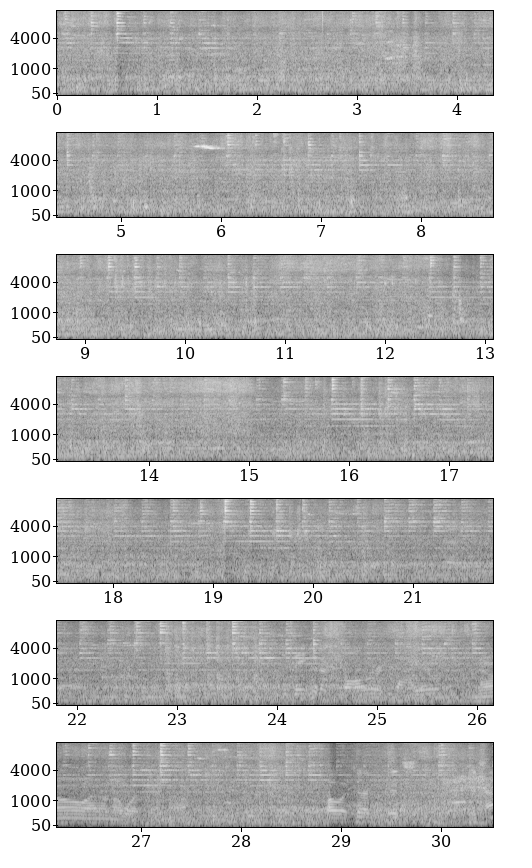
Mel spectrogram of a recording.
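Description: Open-top coal hopper cars of a freight train rolling past: a steady, loud rumble of wheels on rail with clatter over the joints, and thin steady high-pitched tones riding over it throughout.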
